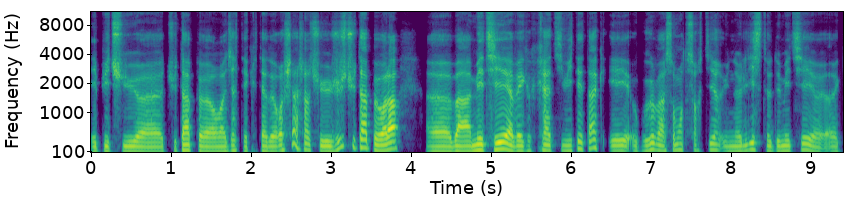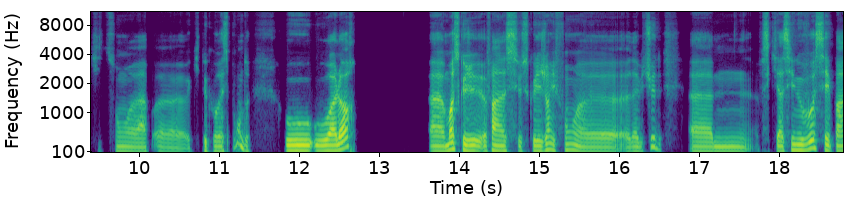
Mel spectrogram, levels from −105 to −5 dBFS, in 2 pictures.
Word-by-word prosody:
et 105 - -4
puis 110 +2 -4
tu, 110 +3 +1
heu, 105 -1 +1
tu - - -12
tapes, 130 -2 +1
heu, 110 -1 +2
on 105 - +1
va 110 0 0
dire, 120 +3 -5
tes 110 - -8
critères 115 0 -4
de 110 - +1
recherche, 125 +5 -1
hein, 145 - +1
tu 115 -2 0
juste 185 - -2
tu 205 - -3
tapes, 185 -3 +2
heu, - - +4
voilà, 155 +7 +8 0.3
heu, 110 0 +1
ben: 115 0 +4
«métier 135 +5 +6
avec 115 -2 +2
créativité», 120 +4 -3
tac, 180 +3 -4
et 120 0 -1
Google 115 +6 -3
va 120 -3 -1
sûrement 130 +5 -5
te - - -22
sortir 135 +1 -6
une 110 0 -5
liste 145 +2 -2
de 115 +1 -4
métiers, 120 +3 -2
heu 105 +1 -6
heu, - - -5
qui 100 +1 -28
te - - -32
sont, 110 -1 -6
heu 105 - -4
ah 100 -1 -3
heu, 95 -4 -9
qui - - -25
te - - -5
correspondent. 110 -1 -6 0.4
Ou 125 0 +6
ou 120 +1 +4
alors, 125 - +5 1.0
heu, 115 -1 +2
moi 150 +6 +6
ce 155 - -2
que 135 - +4
je 120 -2 +3
enfin, 115 0 +2
ce 115 - -3
ce 105 - -9
que - - -3
les 115 - +2
gens 145 - 0
ils 135 - -3
font, 135 -1 -4
heu - - -2 0.6
heu, - - -7
d'habitude, 110 - -6 0.4
hem, 105 -1 -3
ce - - -6
qui - - -6
est - - +2
assez 110 +5 -1
nouveau, 130 +6 +3
c'est 135 -8 0
par 115 -1 0
115 Hz, 240 wpm, -21 LUFS, 110-130 Hz, 1.0 s, voilà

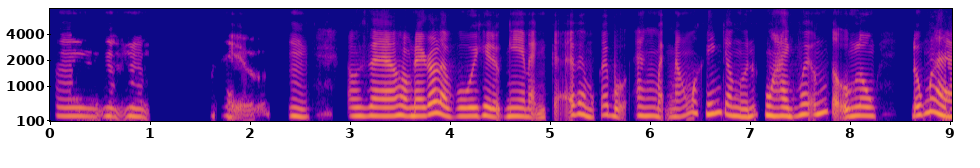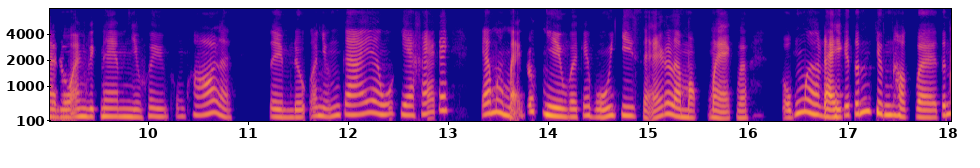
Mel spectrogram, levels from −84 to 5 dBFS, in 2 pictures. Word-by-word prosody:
Ừm, 220 -1 -4 0.3
ừm, 215 -2 -3
ừm. 210 -2 -2 0.7
Mình - - -11
hiểu, - - -10 0.4
ừm. 215 -3 -2 0.4
Hông 220 0 0
sao, 220 0 +3
hôm 225 -2 +3
nay 220 0 +4
rất 275 +4 +5
là 260 -5 +4
vui 215 +1 +1
khi 230 -2 +2
được 200 0 -2
nghe 215 0 +1
bạn 95 - -4
kể - - -6
về 265 - +2
một 200 - -1
cái 250 0 -3
bữa 205 -3 -3
ăn 225 -1 -2
bạn 195 - -3
nấu 205 +3 -4
mà 300 0 -3
khiến 285 +2 0
cho 250 -5 -1
người 205 -2 +1
nước 225 - -3
ngoài 225 -3 +4
cũng 215 +3 -3
phải 265 +1 +2
ấn 280 +4 0
tượng 215 +3 0
luôn. 225 -1 +2 0.4
Đúng 250 +8 0
là 220 -10 +3
đồ 190 0 -1
ăn 210 0 +2
Việt 200 +1 -3
Nam 210 -1 +1
nhiều 195 -1 -1
khi 205 +1 -4
cũng 210 0 -14
khó 260 +5 -2
là 215 -9 -3 0.4
tìm 195 -2 -2
được 190 0 -2
ở - - -8
những 225 +2 -1
cái, 260 +3 +1
a, 295 - 0
quốc 270 +2 -1
gia 250 -2 +1
khác 270 +3 -3
ấy. 365 0 +1 0.3
Cảm 285 +4 +3
ơn 280 -5 +4
bạn - - +1
rất 170 +9 -4
nhiều 220 -5 +7
về 200 0 -1
cái 235 +3 -3
buổi 195 +4 +1
chia 235 -1 0
sẻ 185 +1 -3
rất 275 - +2
là 215 -4 +4
mộc 180 -2 0
mạc 170 -4 +1
và 175 0 -3 0.3
cũng, 290 - 0
ơ, 275 -5 +5
đầy 195 -3 +6
cái 240 - +2
tính 280 +7 +3
chân 255 -5 +4
thật 205 -5 +1
về 185 -2 +1
tính 245 +7 -1
220 Hz, 270 wpm, -23 LUFS, 200-255 Hz, 0.7 s, nhiều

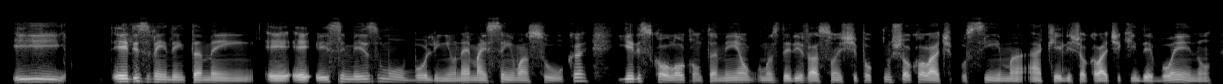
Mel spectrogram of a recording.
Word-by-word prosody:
E 125 -2 +2 0.5
eles 140 +1 +6
vendem 115 -3 0
também, 100 -5 0
eh 95 -1 +5
eh, 110 - +6
esse 110 +6 -1
mesmo 125 -2 -4
bolinho, 95 -2 -4
né, 100 +1 +1
mas 100 -1 0
sem 110 -2 -1
o 100 - 0
açúcar, 100 +10 -2 0.3
e 130 - +2
eles 135 +1 +1
colocam 105 -1 0
também 100 +1 -2
algumas 100 -1 -4
derivações, 100 +2 0
tipo, 105 - -1
com 115 - -8
chocolate 105 -1 +2
por 105 - -10
cima, 90 -6 -2
aquele 90 +2 -2
chocolate - - +2
Kinder 90 -2 -3
Bueno? 90 -2 -1
105 Hz, 140 wpm, -26 LUFS, 95-115 Hz, 0.5 s, eles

